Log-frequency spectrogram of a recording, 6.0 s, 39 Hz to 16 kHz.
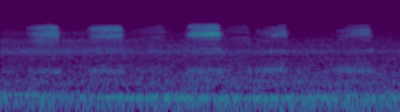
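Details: Owl at its nest around midnight in April 2016 during a mouse delivery: five harsh hissing bursts, uneven in spacing and loudness, the middle one strongest, with a faint tick and a steady low hum.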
